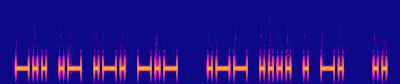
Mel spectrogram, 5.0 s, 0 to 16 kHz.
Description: Morse code, heard as a keyed tone, about 22 wpm, 700 Hz. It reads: DARK WHEN I
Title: Sentences from Top 1000 Words - Review Part 2 - 22wpm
